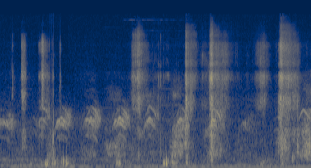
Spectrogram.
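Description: Crows cawing over and over, short arched calls about two a second, with footsteps crunching through dry leaf litter.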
